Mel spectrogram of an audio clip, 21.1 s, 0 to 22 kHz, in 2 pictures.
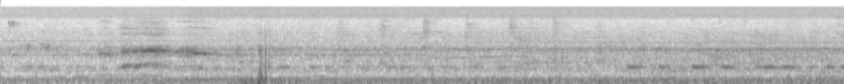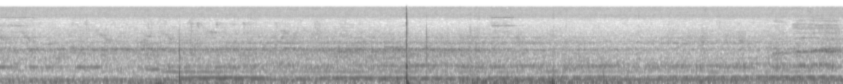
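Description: Train rumble with a steady hum, growing gradually louder, broken by two sharp knocks about 3 and 16 seconds in. A rooster crows briefly about two seconds in.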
